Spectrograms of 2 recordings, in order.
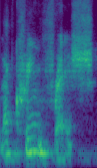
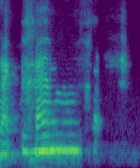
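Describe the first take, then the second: First: It is said with an English accent. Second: It is said with a French accent. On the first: The speaker calls it wrong. "tu l'as prononcé à l'anglaise" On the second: The speaker calls it right. "C'est la crème fraîche"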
